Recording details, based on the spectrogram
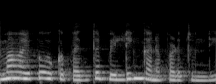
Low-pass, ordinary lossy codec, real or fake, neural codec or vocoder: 7.2 kHz; none; real; none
